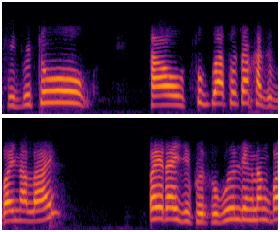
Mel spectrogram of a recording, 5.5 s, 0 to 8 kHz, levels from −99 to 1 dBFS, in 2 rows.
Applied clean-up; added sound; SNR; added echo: neural mask model DeepFilterNet 3.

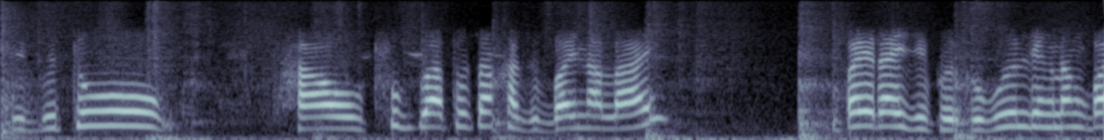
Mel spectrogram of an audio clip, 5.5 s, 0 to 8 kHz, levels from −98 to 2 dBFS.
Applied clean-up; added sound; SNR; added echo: none; Walk, footsteps; 19 dB; none.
